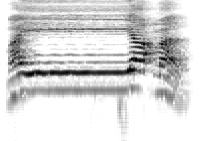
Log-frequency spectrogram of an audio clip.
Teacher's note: Maka bacaannya adalah didengungkan. Gak boleh dibaca man ya'mal. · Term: idgham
